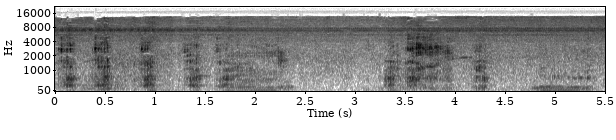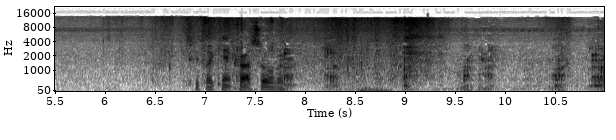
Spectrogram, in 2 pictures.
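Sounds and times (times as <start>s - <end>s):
pigs grunting: 9.0s - 10.9s.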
